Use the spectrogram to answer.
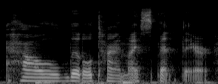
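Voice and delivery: usual speaking voice

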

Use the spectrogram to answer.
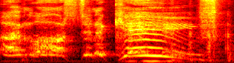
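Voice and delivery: very high, drawn-out strained cry; slow, straining villain wail far above normal pitch; Megatron voice warm-up. Shown as a demonstration. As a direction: stretch it into a loud, pained screech. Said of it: "explains how he came up with the voice".

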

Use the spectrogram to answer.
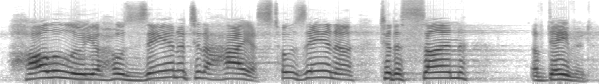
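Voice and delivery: Hallelujah and Hosanna cried high and loud; joyful proclaiming. Shown as a demonstration. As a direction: proclaim it like the children in the temple. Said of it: "Children proclaiming".

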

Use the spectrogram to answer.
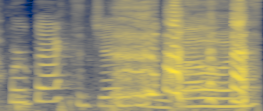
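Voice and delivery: laughing it out, high and loud; breaking into laughter mid-line. Real, not acted. Laughing about the returning characters.

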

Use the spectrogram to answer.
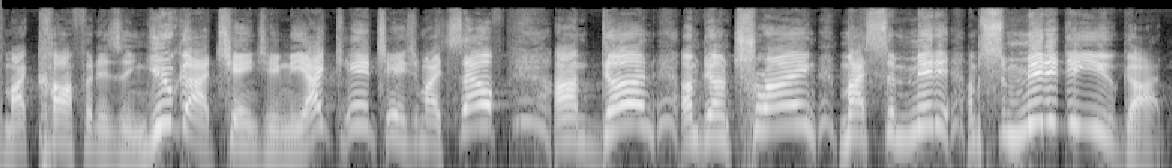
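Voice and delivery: high, loud, pleading surrender to God; shouted plea ending in surrender; prayer of surrender. Pretend. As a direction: cry out giving up to God. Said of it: "Or Philippians one six".

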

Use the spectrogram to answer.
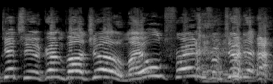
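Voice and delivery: high, straining mock-dramatic voice; hammed-up old comrade. Grandpa's army friend calls to Charlie, mock-heroic cry. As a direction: declaim it like a war buddy's big speech.

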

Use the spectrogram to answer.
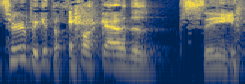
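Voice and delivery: loud, high mock dismissal; fed-up writer. Writer tired of his own dialogue, acted fed-up outburst. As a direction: throw it out in exasperation.

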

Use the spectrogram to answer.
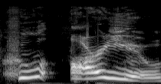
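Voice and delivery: drawn-out mock who are you; mock surprise. Mock not knowing each other.

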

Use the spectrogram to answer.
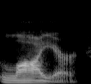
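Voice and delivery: "lawyer" drawn out in a Texas accent; slow Southern "lawyer". Shown as a demonstration. Host mimics the actress's Texas "lawyer", slowly. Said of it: "That was full on Lisa Welch, Texas".

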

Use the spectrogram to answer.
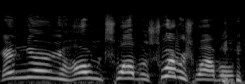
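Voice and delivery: put-on high, slow, cackly old prospector drawl. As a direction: play a rambling old prospector. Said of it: "prospector's like".

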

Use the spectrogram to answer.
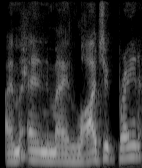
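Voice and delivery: ordinary delivery

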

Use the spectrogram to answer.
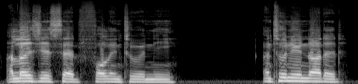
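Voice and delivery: usual speaking voice

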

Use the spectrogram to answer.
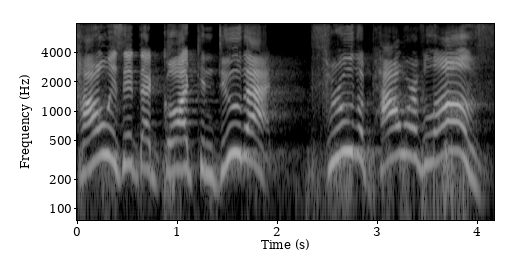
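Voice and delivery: loud, high, rousing sermon delivery; rally the church with a passionate call; full-force preaching. Real, not acted. Preacher's closing challenge.

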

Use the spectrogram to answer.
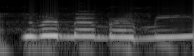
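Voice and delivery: surprised teacher. Retold or imitated. Teacher meeting a grown student, high mock delighted question. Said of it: "I'm like".

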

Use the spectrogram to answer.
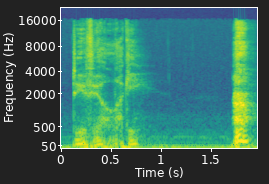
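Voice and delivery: low, soft, threatening whisper; menacing whisper. Retold or imitated. Finishing the Dirty Harry quote for his cohost, low menacing whisper. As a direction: lean in and threaten quietly.

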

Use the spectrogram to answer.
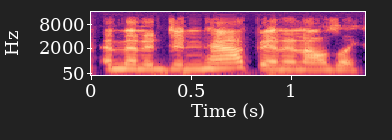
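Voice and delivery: ordinary delivery

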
